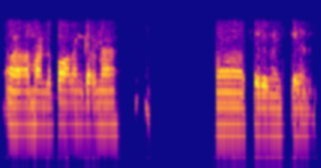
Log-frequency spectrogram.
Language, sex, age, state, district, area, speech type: Telugu, male, 18-30, Andhra Pradesh, Kakinada, rural, conversation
